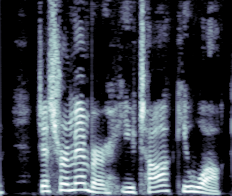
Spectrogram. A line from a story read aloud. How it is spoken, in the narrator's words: Chris said sternly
